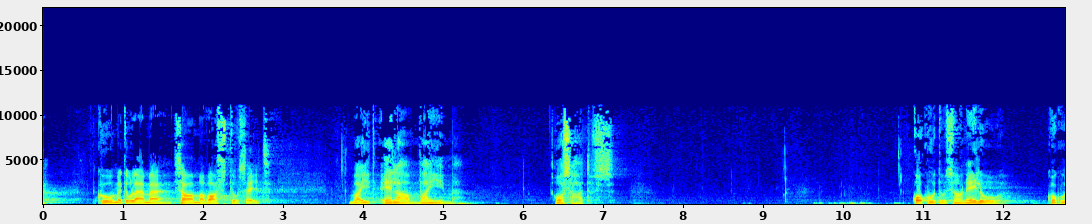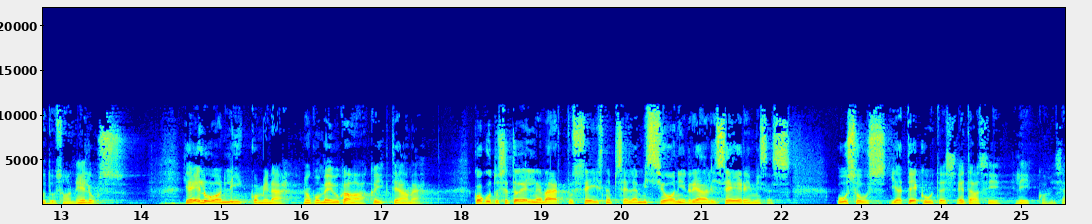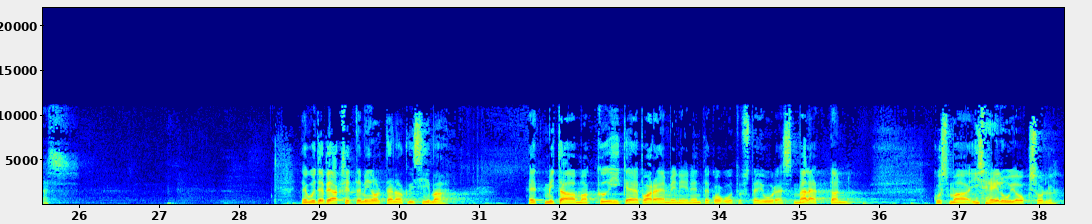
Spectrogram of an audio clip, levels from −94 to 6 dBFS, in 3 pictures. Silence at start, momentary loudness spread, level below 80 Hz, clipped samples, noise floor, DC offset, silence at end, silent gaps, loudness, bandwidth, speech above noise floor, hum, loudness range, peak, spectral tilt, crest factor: 0 s; 13 LU; -52 dBFS; under 0.1%; -69 dBFS; under 0.1%; 0 s; none; -25 LUFS; 11.5 kHz; 44 dB; none; 9 LU; -4 dBFS; -5 dB/octave; 22 dB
